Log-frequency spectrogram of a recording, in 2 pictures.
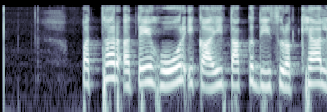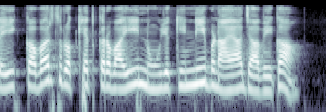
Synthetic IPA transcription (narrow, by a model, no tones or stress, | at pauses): pət̪ʰːəɾət̪eːɦoːɾɪkaːiːt̪əkd̪iːsʊɾəkʰːjaːləiːkəʋəɾsʊɾəkʰːət̪kəɾʋaːiːnũːjəkiːniːbəɽ̃aːjaːd͡ʒaːʋeːɡaː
